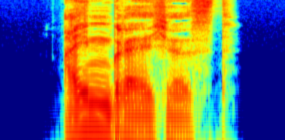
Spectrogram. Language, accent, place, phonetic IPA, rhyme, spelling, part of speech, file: German, Germany, Berlin, [ˈaɪ̯nˌbʁɛːçəst], -aɪ̯nbʁɛːçəst, einbrächest, verb, De-einbrächest.ogg
- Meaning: second-person singular dependent subjunctive II of einbrechen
